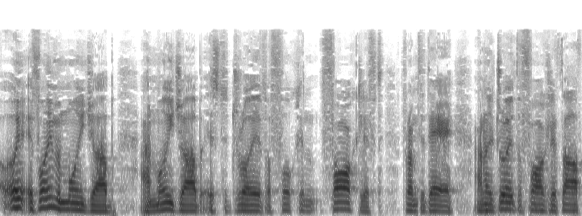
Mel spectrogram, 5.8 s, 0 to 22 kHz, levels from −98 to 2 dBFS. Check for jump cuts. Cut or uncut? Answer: cut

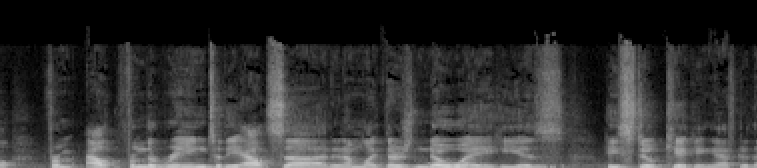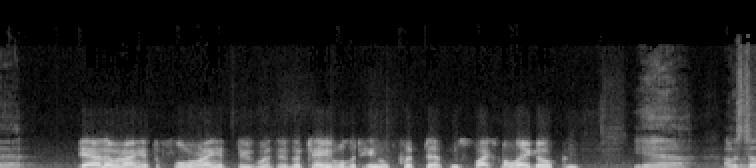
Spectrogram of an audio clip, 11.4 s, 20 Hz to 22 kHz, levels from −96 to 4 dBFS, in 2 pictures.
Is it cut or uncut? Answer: uncut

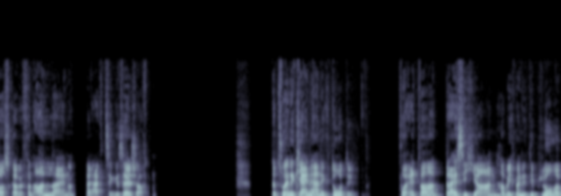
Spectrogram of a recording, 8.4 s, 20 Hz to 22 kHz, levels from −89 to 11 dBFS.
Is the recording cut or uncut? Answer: cut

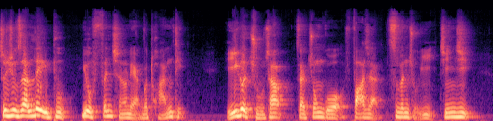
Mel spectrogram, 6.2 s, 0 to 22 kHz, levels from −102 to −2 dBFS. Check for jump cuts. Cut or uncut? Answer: uncut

